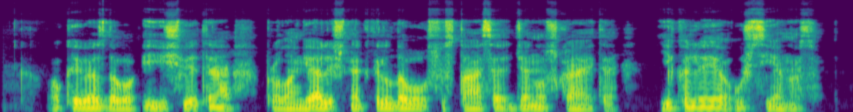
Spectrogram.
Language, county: Lithuanian, Panevėžys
